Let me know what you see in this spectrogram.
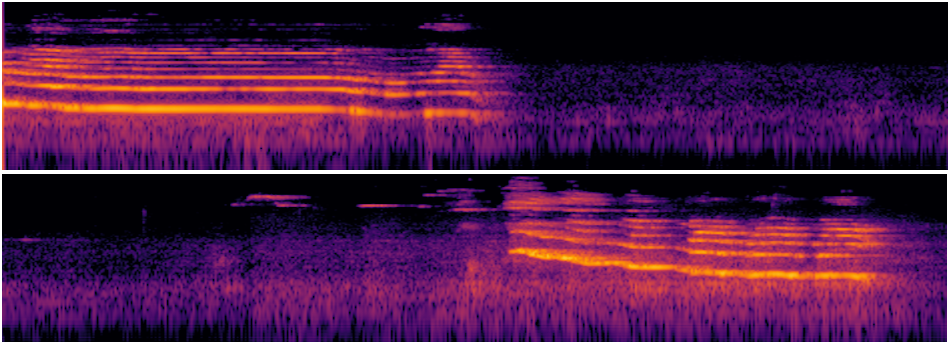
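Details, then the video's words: Dog howling: one long wail holds a steady pitch for about four seconds and ends with a slight drop. After a silent pause and a few faint sounds, a second howl starts high and slides steadily downward. "Dogs Howling Compilation"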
